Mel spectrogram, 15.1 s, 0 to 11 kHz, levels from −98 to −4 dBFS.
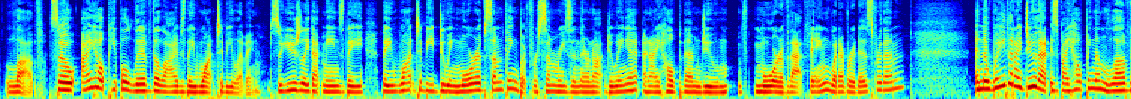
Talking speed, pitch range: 240 wpm, 160-220 Hz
